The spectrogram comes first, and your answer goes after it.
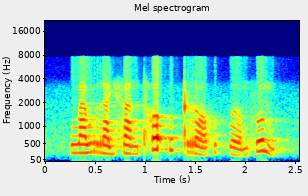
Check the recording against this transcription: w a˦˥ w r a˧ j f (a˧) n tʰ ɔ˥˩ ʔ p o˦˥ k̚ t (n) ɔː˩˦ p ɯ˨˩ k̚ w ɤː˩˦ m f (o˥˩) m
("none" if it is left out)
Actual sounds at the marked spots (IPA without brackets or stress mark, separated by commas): a˧, r, o˥˩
